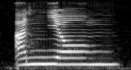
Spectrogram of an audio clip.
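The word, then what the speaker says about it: 안녕: don't know the word annyeong annyeong it is how you say hello hi to your friends and that actually contains this circle character twice the first time is silent the second time is that ng so you might want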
